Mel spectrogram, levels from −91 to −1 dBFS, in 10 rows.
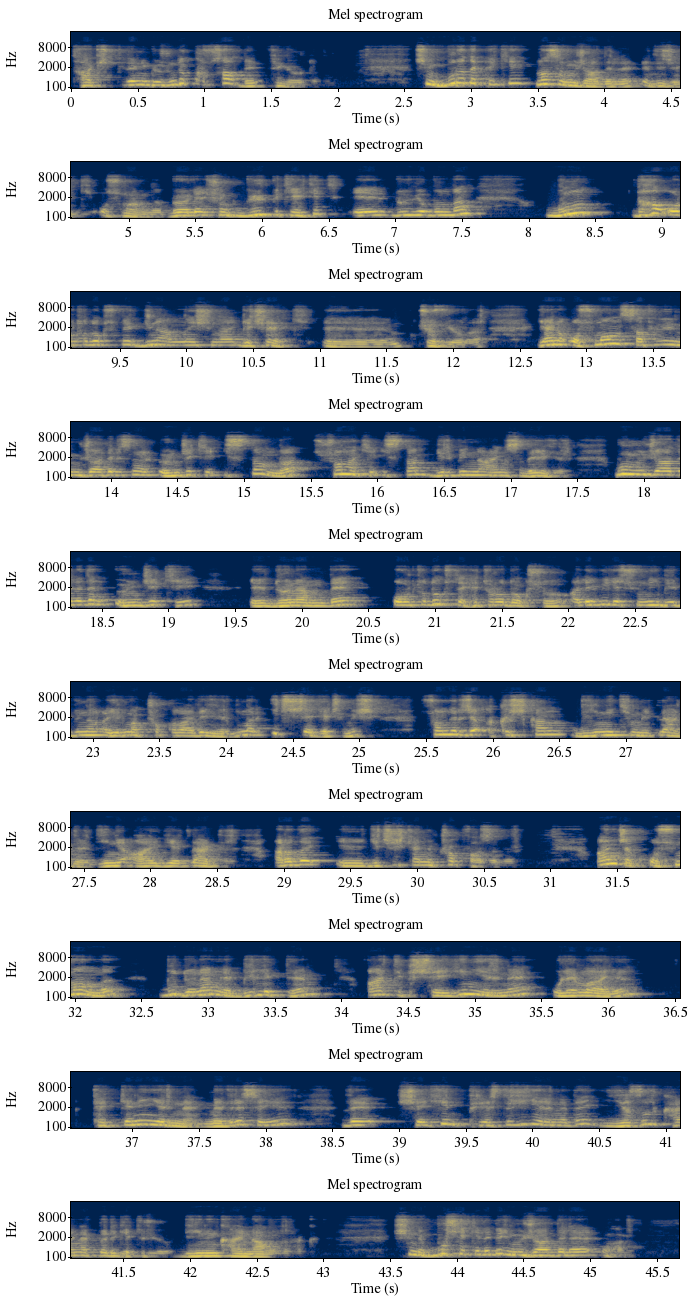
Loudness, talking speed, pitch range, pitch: -18 LUFS, 135 wpm, 170-240 Hz, 200 Hz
